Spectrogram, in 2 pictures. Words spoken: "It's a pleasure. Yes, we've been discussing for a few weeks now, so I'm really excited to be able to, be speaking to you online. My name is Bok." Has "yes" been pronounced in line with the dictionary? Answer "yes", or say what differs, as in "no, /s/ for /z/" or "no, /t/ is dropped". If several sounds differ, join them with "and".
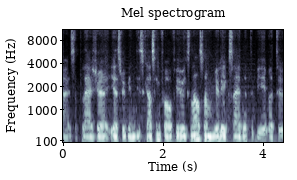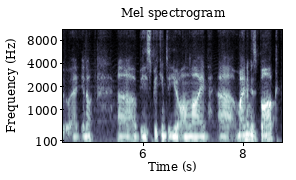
yes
